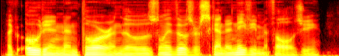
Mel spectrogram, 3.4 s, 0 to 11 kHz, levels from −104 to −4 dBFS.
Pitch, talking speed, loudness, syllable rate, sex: 90 Hz, 195 wpm, -17 LUFS, 7.3 syllables/s, male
